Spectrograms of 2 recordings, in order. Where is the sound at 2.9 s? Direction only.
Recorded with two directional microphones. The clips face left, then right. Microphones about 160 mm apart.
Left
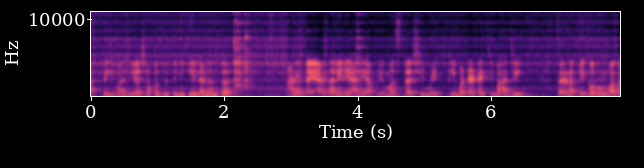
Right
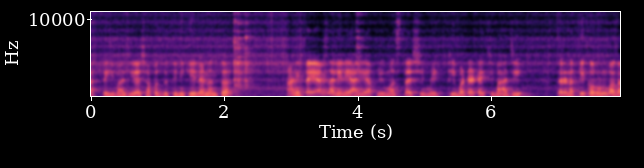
50° right (ahead or behind).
